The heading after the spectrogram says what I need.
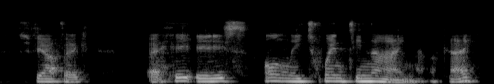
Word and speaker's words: Świątek: But the coach of Iga Świątek, you pronounce her name Świątek, he is only 29.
